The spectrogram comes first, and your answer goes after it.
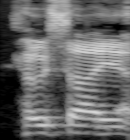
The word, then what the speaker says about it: CoSAI: I think COI is COSIA is the approved pronunciation of it.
